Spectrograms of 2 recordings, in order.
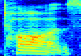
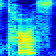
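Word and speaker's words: tawse: Pronounced taws, according to this. I think I'm making the S too soft. – Oh, see, I thought it was toss too.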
